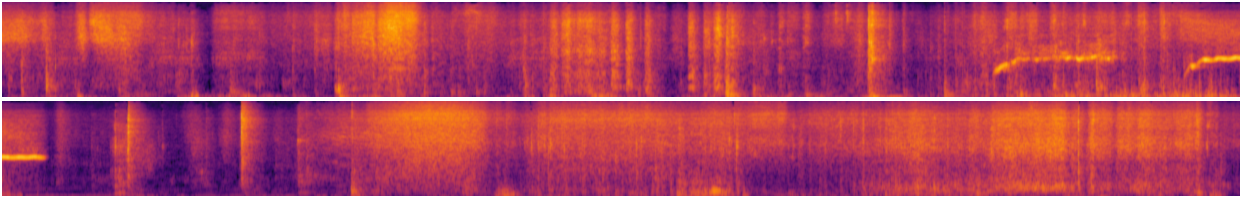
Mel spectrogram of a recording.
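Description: A large cardboard bike box being carried and handled, with rustling and scraping, footsteps and irregular knocks. Two short rising whistles come about ten and twelve seconds in.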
